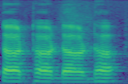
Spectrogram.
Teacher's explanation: ठीक है, फिर उसके बाद आ जाता है ये ड, ड का उच्चारण स्थान कौन सा होगा, ट ठ ड ढ, तो ठीक है, टा वर्ग वाला, तो इसका उच्चारण स्थान होगा मूर्धा से होगा।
